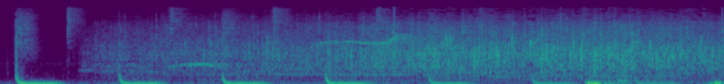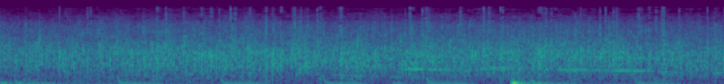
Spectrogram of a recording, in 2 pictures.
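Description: An audience applauds steadily for several seconds, a dense wash of many hands clapping at a fairly loud, even level, with some lower thumps running under the clapping.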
